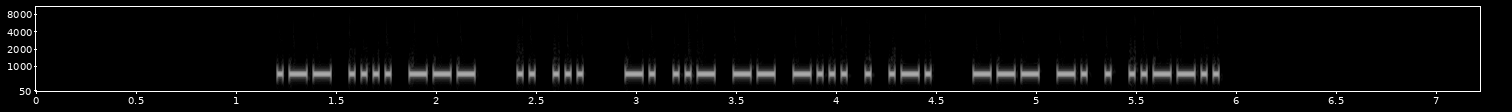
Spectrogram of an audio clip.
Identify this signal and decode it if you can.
Morse code, heard as a keyed tone, about 40 wpm, 700 Hz. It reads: WHO IS NUMBER ONE?
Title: Sentences from Top 1000 Words - Review Part 1 - 40wpm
